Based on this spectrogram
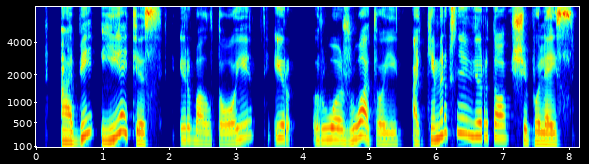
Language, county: Lithuanian, Vilnius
